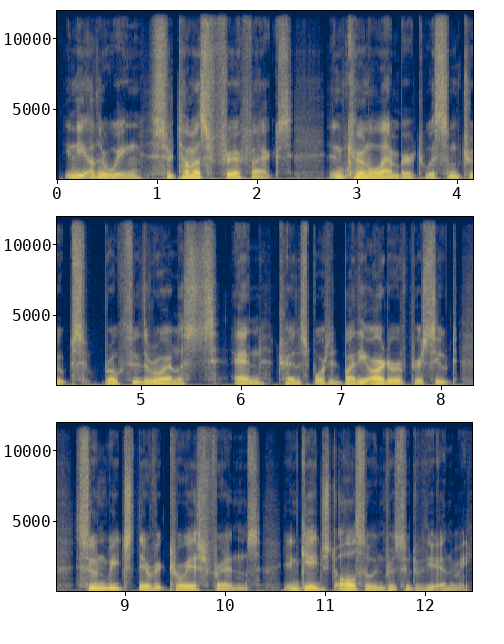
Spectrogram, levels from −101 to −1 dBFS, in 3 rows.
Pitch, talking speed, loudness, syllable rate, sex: 110 Hz, 175 wpm, -19 LUFS, 5.2 syllables/s, male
